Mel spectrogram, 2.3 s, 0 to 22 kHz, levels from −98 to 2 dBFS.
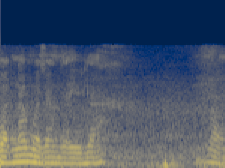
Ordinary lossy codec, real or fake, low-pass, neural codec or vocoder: none; real; 7.2 kHz; none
